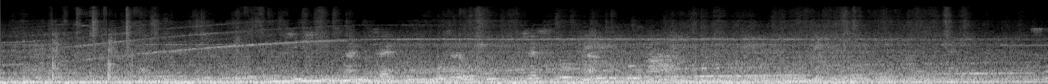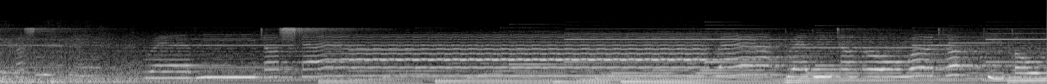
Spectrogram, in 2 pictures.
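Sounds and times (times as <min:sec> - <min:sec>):
metro train electric motor whining: 0:00.0 - 0:11.8
metro train rumbling: 0:00.0 - 0:20.9
metro train squealing tones: 0:00.0 - 0:20.9
metro train track noise: 0:00.0 - 0:20.9.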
